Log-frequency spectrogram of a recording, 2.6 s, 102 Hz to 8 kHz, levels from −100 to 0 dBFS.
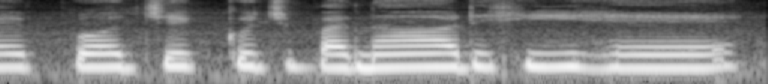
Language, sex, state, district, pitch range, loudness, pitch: Hindi, female, Tripura, Dhalai, 240-255 Hz, -13 LUFS, 245 Hz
